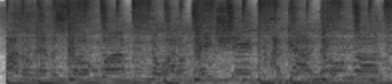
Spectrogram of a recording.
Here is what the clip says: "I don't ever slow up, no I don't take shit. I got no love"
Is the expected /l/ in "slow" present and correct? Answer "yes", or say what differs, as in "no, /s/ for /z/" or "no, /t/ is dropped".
no, /l/ is dropped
